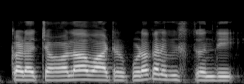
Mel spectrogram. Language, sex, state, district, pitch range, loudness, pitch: Telugu, male, Telangana, Hyderabad, 190-210 Hz, -14 LUFS, 200 Hz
